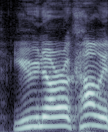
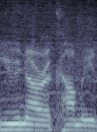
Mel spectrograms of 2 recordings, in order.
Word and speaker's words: Narukami: I like the way the announcers in the arena games say Narukami, though. Narukami. I think that's kind of how they say it.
